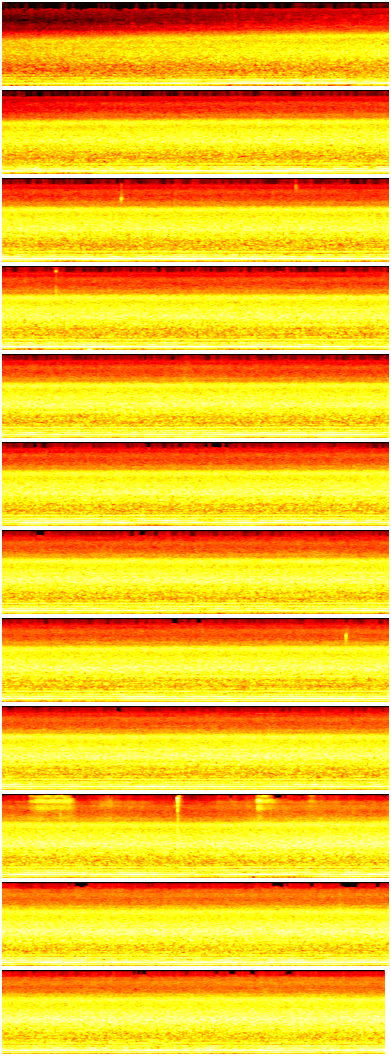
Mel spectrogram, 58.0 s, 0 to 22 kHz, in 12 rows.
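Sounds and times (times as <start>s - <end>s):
electric fan motor hum: 6.3s - 58.0s.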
